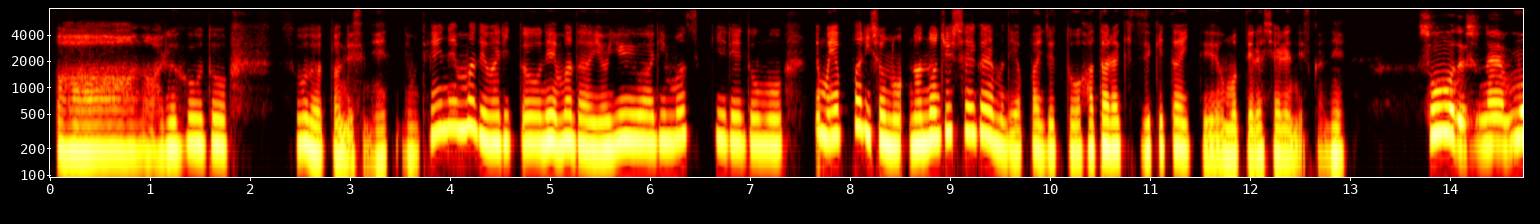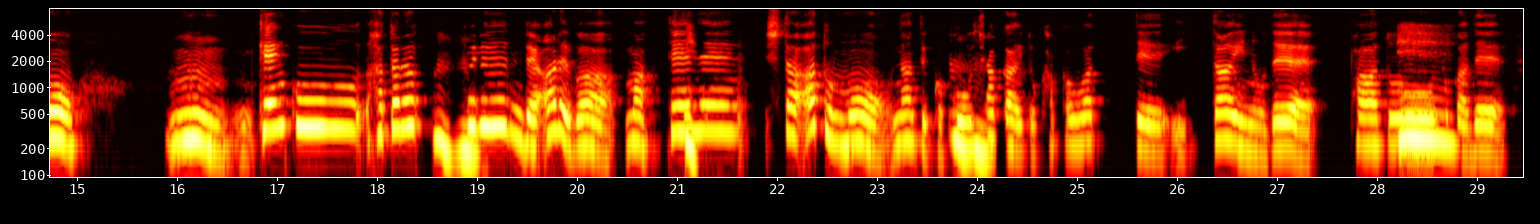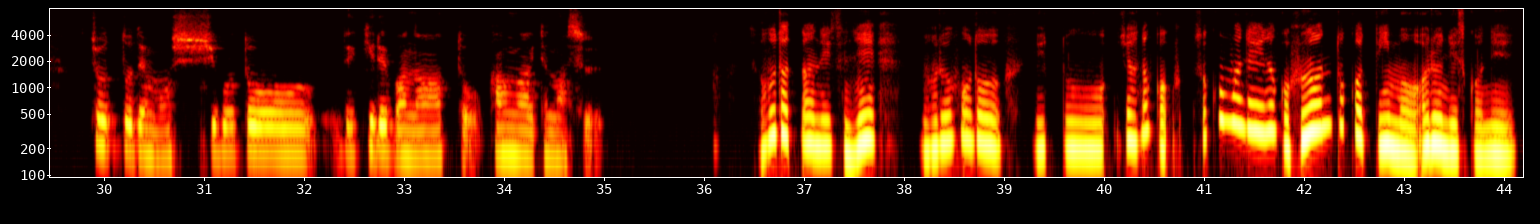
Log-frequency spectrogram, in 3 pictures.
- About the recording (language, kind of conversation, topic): Japanese, advice, 定年後の仕事や生活をどうするか不安に感じていますが、どう考えればよいですか？
- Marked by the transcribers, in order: static; other background noise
